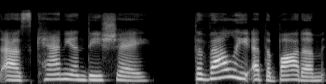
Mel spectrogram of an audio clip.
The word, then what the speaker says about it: Canyon de Chelly: today I am visiting Canyon D yes it's pronounced as Canyon D the valley at the bottom is Navajo land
